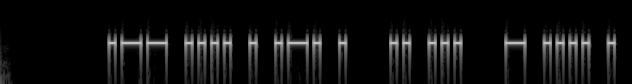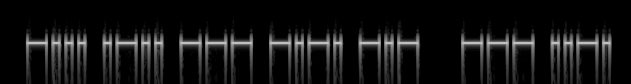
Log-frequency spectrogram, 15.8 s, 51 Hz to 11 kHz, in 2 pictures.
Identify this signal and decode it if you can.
Morse code, heard as a keyed tone, about 15 wpm, 700 Hz. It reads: WHERE IS THE BLOCK OF
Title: Sentences from Top 1600 Words 15wpm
